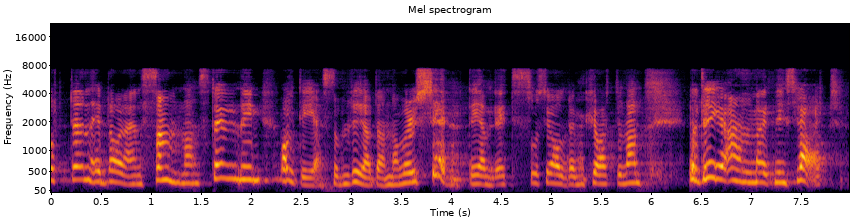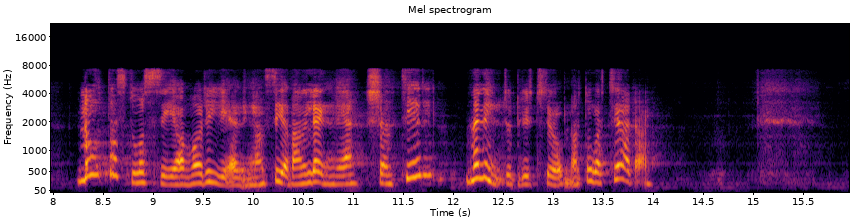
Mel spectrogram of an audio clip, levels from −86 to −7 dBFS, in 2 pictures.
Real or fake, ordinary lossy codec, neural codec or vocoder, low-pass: fake; none; codec, 24 kHz, 1 kbps, SNAC; 7.2 kHz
